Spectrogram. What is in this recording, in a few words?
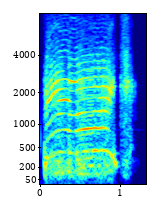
voice message leave vehicle, crew tanks vietnamese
